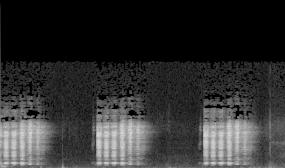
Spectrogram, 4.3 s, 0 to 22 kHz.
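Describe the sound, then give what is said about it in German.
An adult goat in a video game bleats three times in a steady rhythm, each call a loud, wavering, tremulous bleat lasting about half a second, with short silences between them and no talking. “also eine erwachsene Ziege, eine Ziege, eine ganz normale, wo nicht gepaart ist, gibt 1 bis 3, gepaarte sind 1 bis 7. Und das Geräusch sind”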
